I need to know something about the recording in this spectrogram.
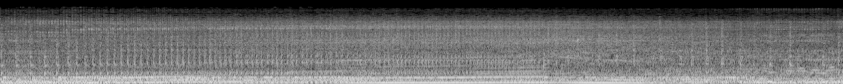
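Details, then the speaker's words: Old orange Bajaj three-wheeler (ex-Jakarta transport, rear chain drive, Vespa-style gearbox, kick-lever start), two-stroke burning lots of oil with visible smoke, just started; uneven burbling idle, loud rough antique exhaust with deep drone, healthy old engine. "Lihat asapnya ya. Nah, ini karena 2 tak, olinya banyak ya. Nah, ini suara knalpotnya seperti ini."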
